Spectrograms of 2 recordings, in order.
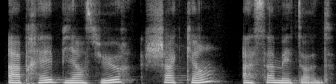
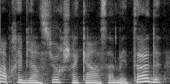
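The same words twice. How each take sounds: First: It is spoken at a slower, careful pace. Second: It is spoken at a faster, quicker pace.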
